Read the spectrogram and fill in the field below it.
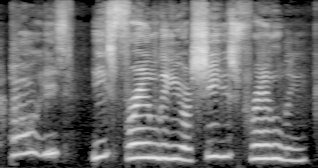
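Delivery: hammed-up owner voice; mocking pet owner. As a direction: parody a clueless dog owner.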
